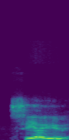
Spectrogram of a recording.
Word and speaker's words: Cou: with his pronunciation guys cou actually rhymes with so except the first letter sounds like a it's a t like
